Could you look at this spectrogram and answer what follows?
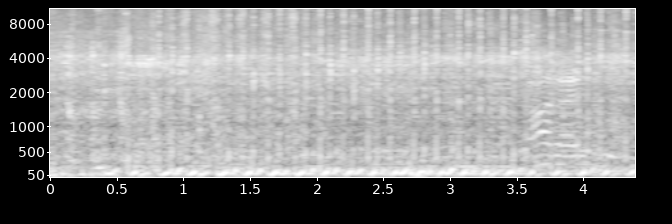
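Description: Harley-Davidson engine swapped into a mini truck, running with a fast, lumpy pulsing idle that stays loud and close throughout, with a brief voice over the rumble.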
